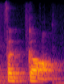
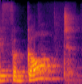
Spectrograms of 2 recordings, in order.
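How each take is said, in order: First: The final T is dropped. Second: The final T is clearly pronounced. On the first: "we'd say forgot" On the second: "We wouldn't say forgot"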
